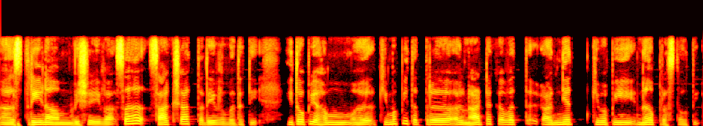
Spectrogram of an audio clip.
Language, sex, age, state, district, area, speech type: Sanskrit, female, 45-60, Karnataka, Bangalore Urban, urban, spontaneous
